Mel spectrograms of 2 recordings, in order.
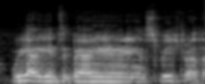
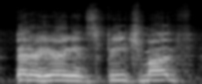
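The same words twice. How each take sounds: First: Said in the usual way. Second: Higher and louder, with "Better" punched; title announcement. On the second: Acted. Announcer proclaiming the month's theme to students. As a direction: proclaim it like a headline.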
